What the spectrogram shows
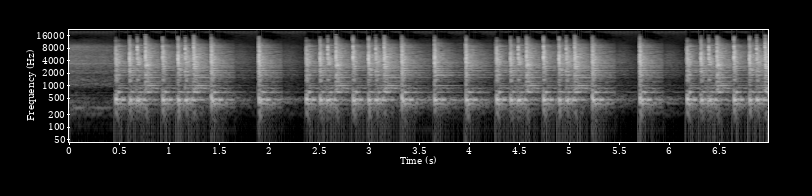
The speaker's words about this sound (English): listen to the drums.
